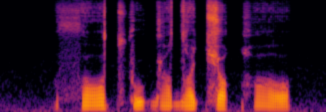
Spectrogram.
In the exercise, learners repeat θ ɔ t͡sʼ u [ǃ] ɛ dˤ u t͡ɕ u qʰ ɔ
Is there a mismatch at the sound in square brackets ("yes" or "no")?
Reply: yes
